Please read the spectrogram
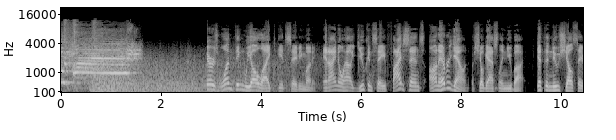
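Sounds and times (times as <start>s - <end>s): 
man letting out a loud sustained bellowing yell: 0.0s - 1.6s
speech: 2.9s - 10.4s.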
